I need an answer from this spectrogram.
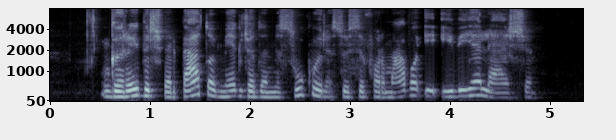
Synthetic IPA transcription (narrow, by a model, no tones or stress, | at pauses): ɡɐɾɐɪʋʲɪɾʲʃʲʋʲɛɾʲpʲæːt̪oːmʲeːɡd͡ʒʲoːd̪ɐmʲɪsuːkʊɾʲɪsʊsʲɪfɔɾmɑːʋoːʔɪʔiːʋʲiːjɛlʲæːʃʲɪ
